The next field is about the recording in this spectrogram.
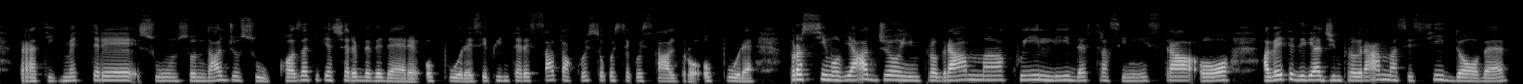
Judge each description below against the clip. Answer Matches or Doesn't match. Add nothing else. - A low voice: Doesn't match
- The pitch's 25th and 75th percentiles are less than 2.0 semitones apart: Doesn't match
